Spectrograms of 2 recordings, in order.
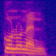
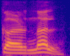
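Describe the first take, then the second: First: It is said with three syllables, ko-lo-nel. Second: It is said with two syllables, like kernel. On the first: The speaker calls it wrong. "But it's not कोलोनेल" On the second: The speaker calls it right. "We pronounce this word as कर्नल"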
